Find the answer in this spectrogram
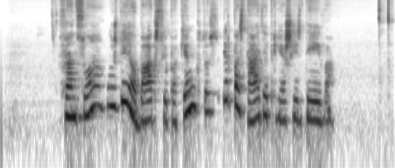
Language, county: Lithuanian, Vilnius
